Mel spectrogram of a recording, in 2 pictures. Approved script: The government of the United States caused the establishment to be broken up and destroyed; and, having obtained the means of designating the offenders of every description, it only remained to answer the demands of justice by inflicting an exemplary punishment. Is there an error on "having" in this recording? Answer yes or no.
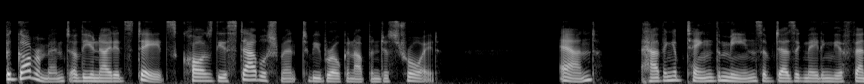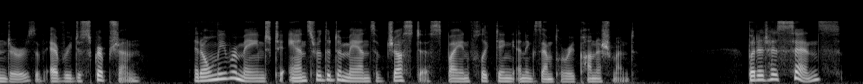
no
